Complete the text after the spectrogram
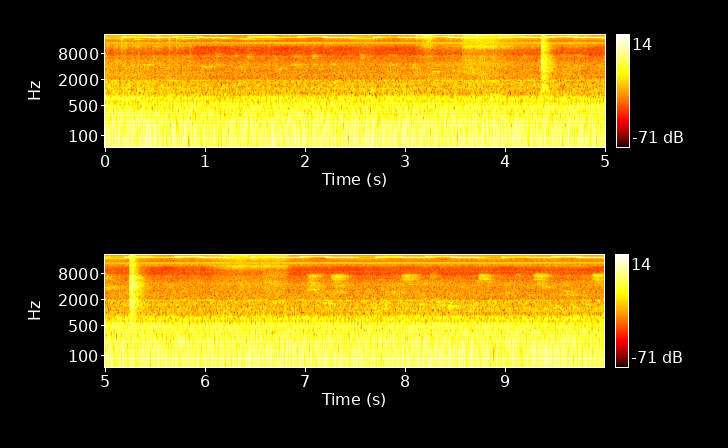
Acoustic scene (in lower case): bus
